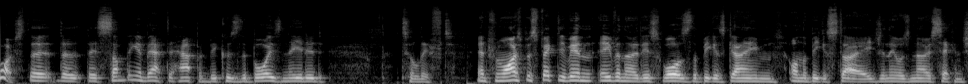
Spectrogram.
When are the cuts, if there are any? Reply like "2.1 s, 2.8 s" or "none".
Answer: none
